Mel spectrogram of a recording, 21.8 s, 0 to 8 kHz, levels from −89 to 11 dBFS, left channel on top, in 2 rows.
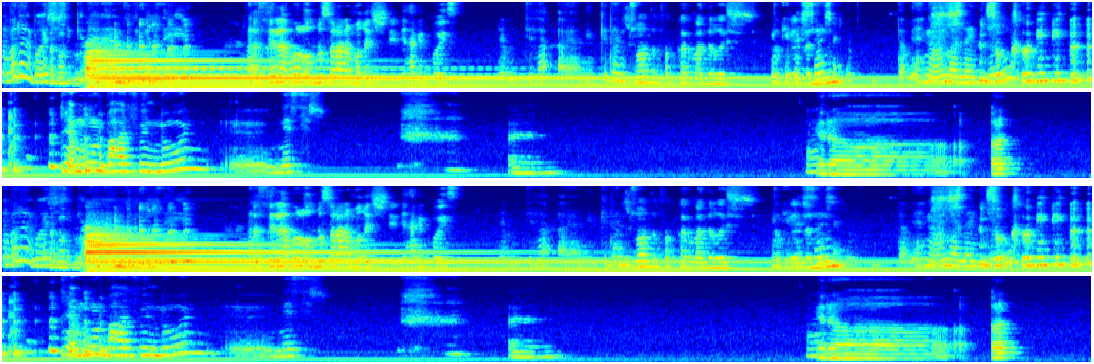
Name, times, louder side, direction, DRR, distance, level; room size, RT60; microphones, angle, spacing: voice 1, 0.0-1.8 2.4-2.8 5.0-6.5 7.7-8.4 9.0-10.2 11.5-14.1 18.9-19.1, left 3 dB, 80° left, 8 dB, 0.4 m, -29 dB
voice 2, 0.7-1.9 2.5-4.5 6.2-8.4 9.3-11.1 11.4-11.5 14.9-15.5 16.0-16.5 19.0-20.4 20.8-20.9, equal, 10° left, 4 dB, 0.3 m, -26 dB
sound 1, 0.8-12.3, right 1 dB, 55° right, 0.5 m, -23 dB
3.0 x 2.1 x 2.6 m, 0.37 s
head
